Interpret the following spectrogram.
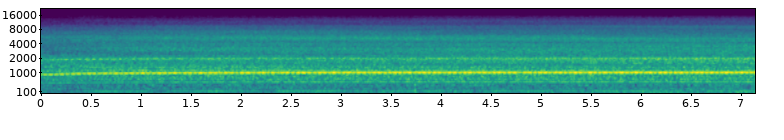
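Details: Dell PowerEdge R210 server power-up: loud steady rush of air with a constant high whine that never varies; fans running flat out at start-up, normal.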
